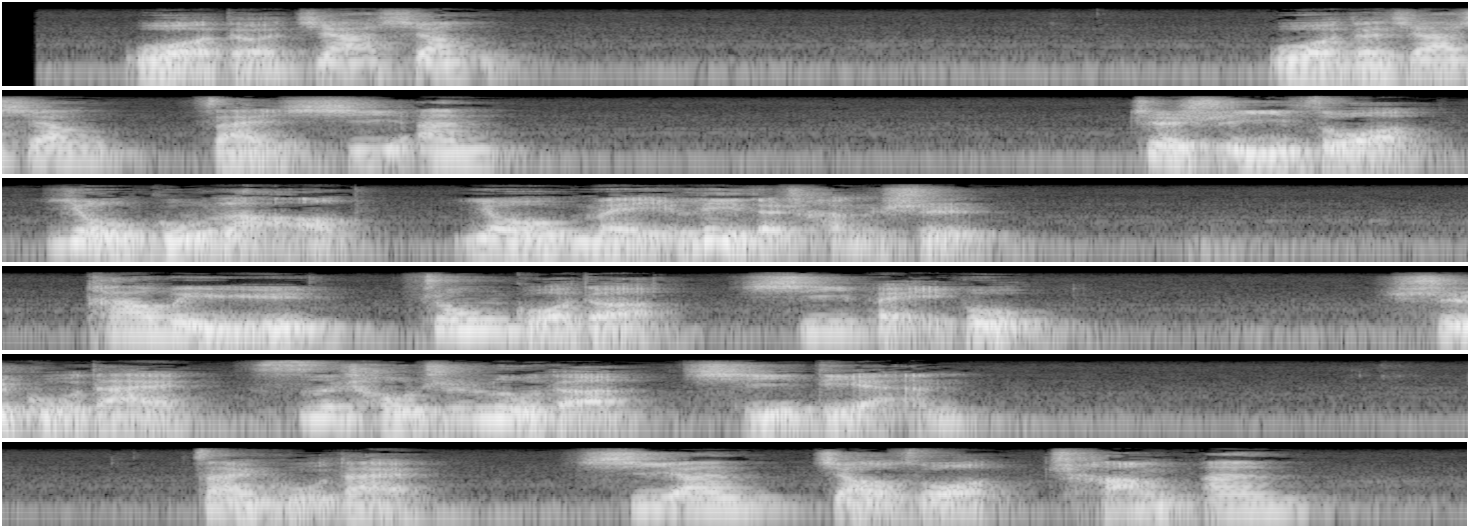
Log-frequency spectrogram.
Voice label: chinese reading; my hometown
